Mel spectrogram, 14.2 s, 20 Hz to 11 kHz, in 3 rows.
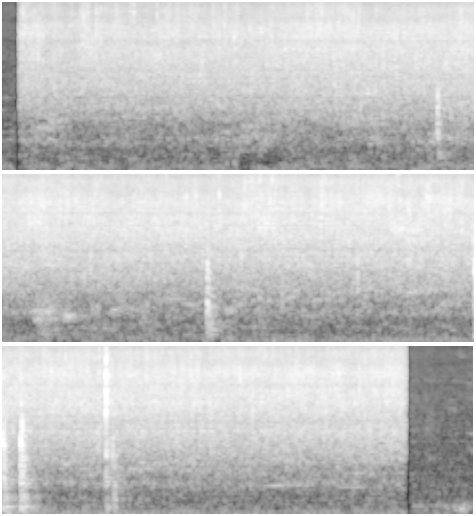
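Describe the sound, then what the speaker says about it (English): Pesto chicken cooking in a pan gives a steady, close, even sizzle and crackle throughout, with a few soft utensil clicks, before it cuts off abruptly near the end. "So now we're just going to go ahead and give it a cook for about 5 to 7 minutes"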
